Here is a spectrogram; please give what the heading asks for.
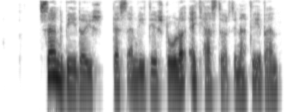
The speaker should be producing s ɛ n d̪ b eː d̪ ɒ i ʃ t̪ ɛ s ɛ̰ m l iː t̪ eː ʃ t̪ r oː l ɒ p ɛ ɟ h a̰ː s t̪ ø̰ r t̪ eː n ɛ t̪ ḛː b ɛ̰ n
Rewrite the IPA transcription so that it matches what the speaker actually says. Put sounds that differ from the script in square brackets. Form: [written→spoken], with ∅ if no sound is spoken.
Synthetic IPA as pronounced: s ɛ n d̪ b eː d̪ ɒ i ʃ t̪ ɛ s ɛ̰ m l iː t̪ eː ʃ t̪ r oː l ɒ [p→ʔ] ɛ [ɟ→c] h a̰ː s t̪ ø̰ r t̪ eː n ɛ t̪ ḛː b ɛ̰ n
